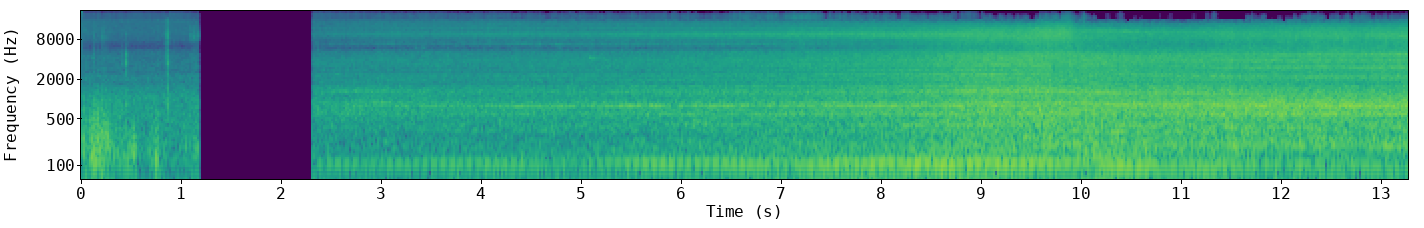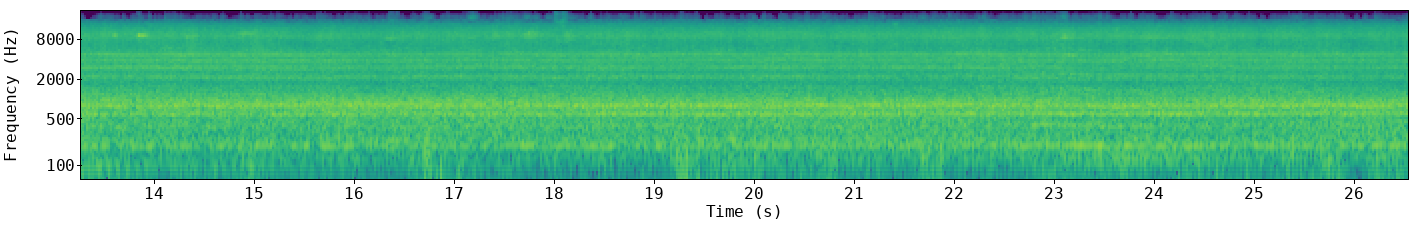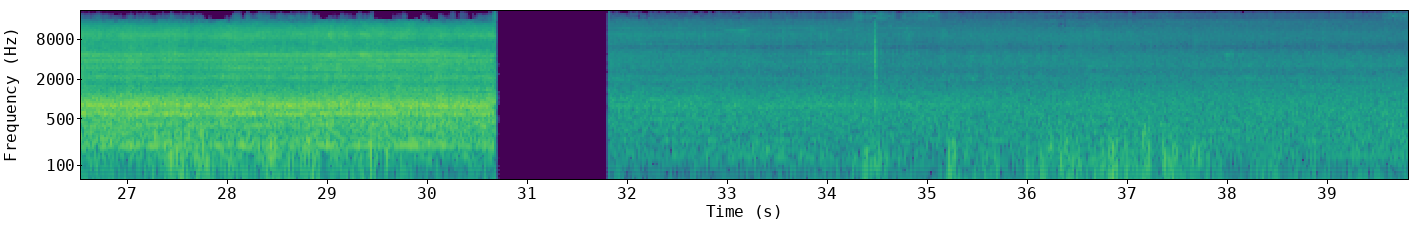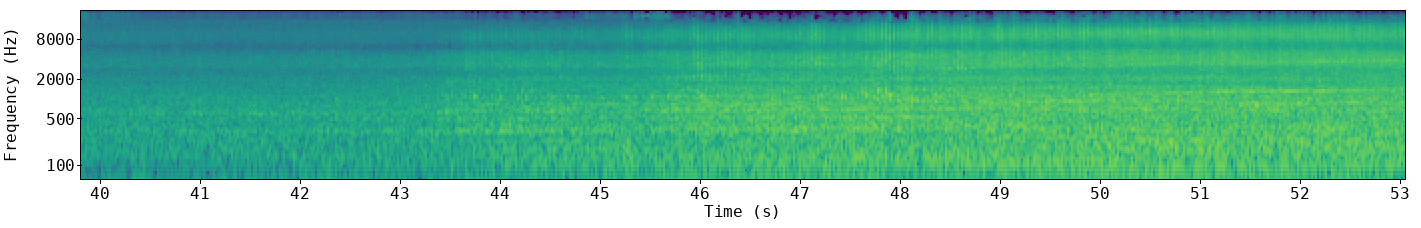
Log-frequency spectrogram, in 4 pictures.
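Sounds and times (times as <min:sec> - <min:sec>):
locomotive engine drone: 0:02.4 - 0:30.6, 0:40.1 - 0:53.0
train wagons rolling by: 0:40.6 - 0:53.0.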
